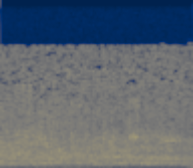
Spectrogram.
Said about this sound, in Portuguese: A torcida balança, a torcida faz festa, a torcida canta.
